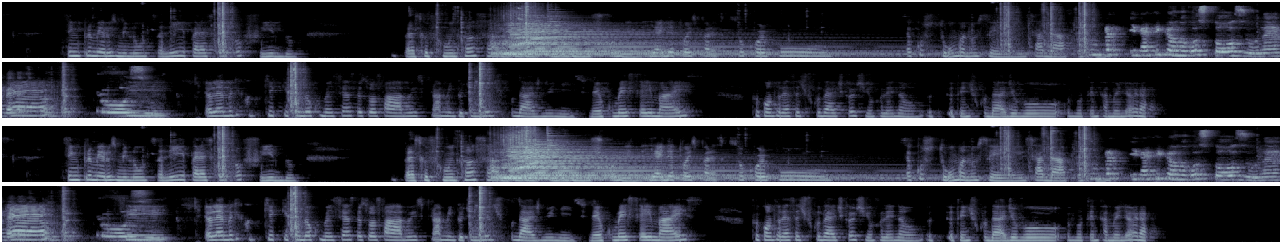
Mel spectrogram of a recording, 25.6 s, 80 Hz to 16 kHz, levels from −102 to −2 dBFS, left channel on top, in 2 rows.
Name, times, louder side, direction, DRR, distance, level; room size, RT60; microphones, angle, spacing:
voice 1, 0.7-3.0 4.0-8.3 9.0-11.1 12.8-13.3 14.0-14.4 14.8-19.7 20.3-24.2, right 3 dB, 55° right, 0.7 m, -43 dB
Lock Unlock Wooden Door, 1.4-1.7 2.1-2.5 4.3-4.7 5.1-5.5 7.4-7.5 7.9-8.2 9.7-11.1 12.5-12.8 13.2-13.6 13.8-13.9 15.6-16.0 17.4-17.8, right 1 dB, ahead, 0.4 m, -43 dB
sound 1, 4.9-11.3, right 4 dB, 85° right, 2.5 m, -39 dB
voice 2, 10.9-12.9 13.2-13.5 13.7-14.4, left 3 dB, 65° left, 4.1 m, -40 dB
17.0 x 8.7 x 2.6 m
head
